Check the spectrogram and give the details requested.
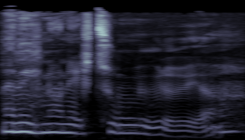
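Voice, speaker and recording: An actress in a radio play playing a weary, callous housewife, theatrical and husky, drifting into breathy whispers. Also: female voice, mid-range voice, animated, measured pace, warm tone, close to an everyday voice. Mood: weary, intimate. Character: weary, callous East Berlin housewife and mother, darkly grotesque. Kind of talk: German radio play acting, grotesque.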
